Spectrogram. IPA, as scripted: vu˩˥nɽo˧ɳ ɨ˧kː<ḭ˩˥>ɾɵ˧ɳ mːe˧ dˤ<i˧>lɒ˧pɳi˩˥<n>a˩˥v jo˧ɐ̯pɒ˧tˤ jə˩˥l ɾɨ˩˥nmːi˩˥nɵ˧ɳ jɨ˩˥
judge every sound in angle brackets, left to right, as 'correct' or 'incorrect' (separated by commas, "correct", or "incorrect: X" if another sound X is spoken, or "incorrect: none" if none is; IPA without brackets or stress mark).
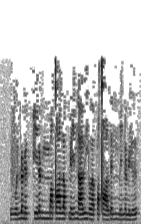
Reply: incorrect: i˩˥, correct, correct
